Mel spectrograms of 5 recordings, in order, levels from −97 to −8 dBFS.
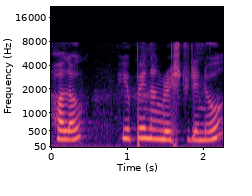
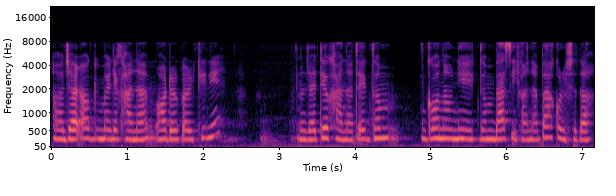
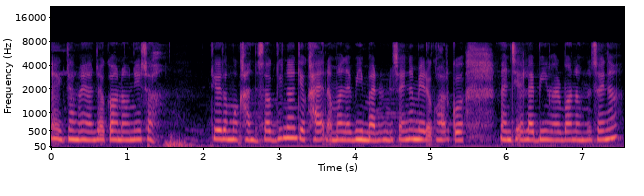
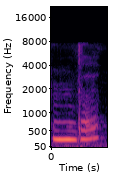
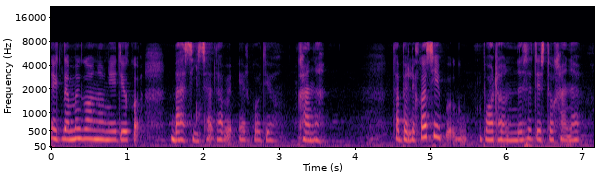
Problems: continuous background conversations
